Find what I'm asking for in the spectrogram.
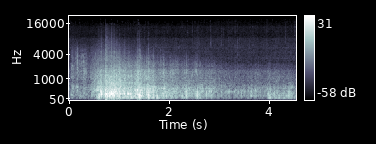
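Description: thunder crash

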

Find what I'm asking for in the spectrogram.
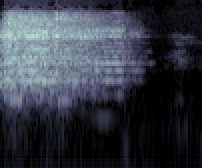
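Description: phone ringing

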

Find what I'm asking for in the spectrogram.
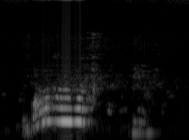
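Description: dog whimpering

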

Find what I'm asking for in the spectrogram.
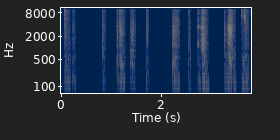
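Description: crunching on a snack

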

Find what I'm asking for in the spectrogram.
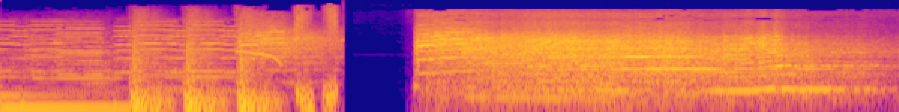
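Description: giant monster roar

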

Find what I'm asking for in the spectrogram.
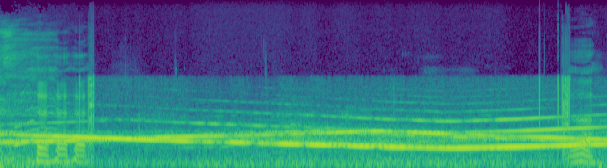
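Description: tornado warning siren

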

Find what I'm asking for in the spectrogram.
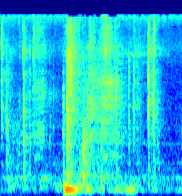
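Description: paper being unfolded

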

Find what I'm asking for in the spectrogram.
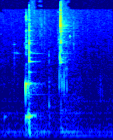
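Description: glasses clinking

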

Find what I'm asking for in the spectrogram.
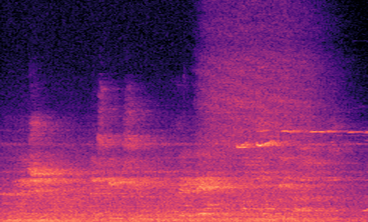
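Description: train running on rails

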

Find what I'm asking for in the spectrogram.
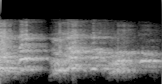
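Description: dog barking

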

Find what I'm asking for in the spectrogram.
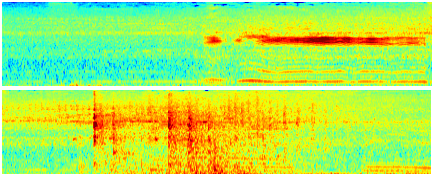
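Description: garbage truck passing outside

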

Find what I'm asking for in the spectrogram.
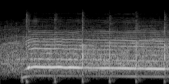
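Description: audience applause and cheering

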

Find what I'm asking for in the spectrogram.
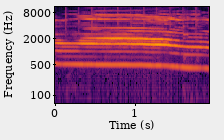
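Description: wolf howling

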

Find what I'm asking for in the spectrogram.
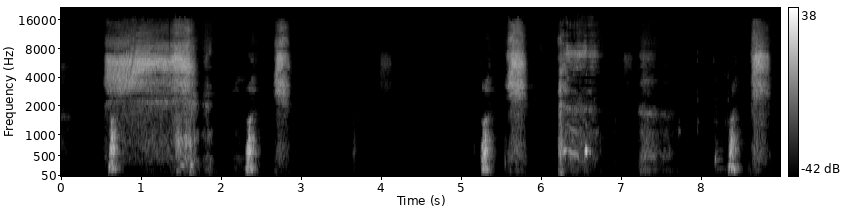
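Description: puppy making noises

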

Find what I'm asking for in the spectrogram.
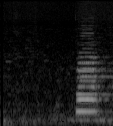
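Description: car horn honking

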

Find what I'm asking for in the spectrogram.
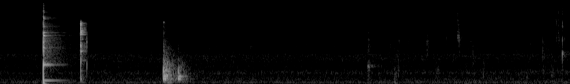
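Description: glasses clinking

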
